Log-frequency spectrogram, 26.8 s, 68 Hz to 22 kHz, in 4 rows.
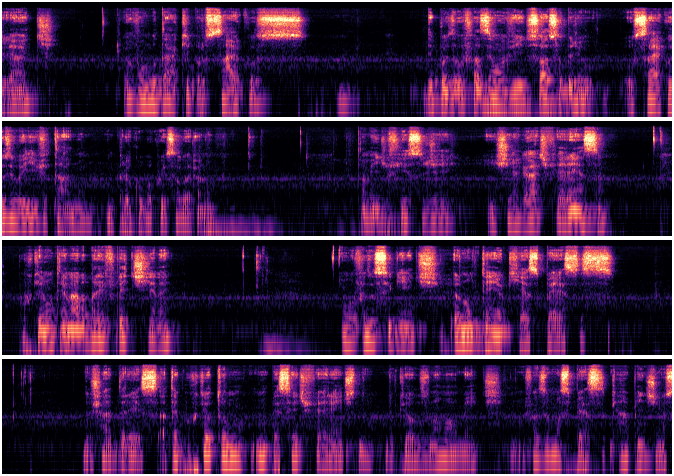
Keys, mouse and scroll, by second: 0.7 middle click, 1.1-2.7 drag, 3.7-5.4 drag, 7.1-9.2 drag, 9.9 right click, 9.9 scroll down 4, 9.9 KP_7, 10.7 g, 14.4-15.3 middle drag, 16.0 KP_0, 17.0-17.5 scroll up 2, 17.5 scroll down 1, 18.0 shift+a, 24.0 KP_1, 25.0-25.5 scroll up 2, 25.3 shift+middle click, 25.7 g.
